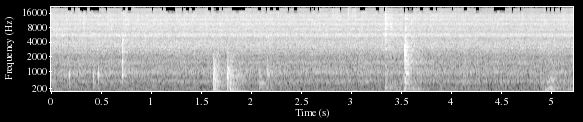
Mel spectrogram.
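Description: Cauliflower sizzles and hisses steadily in a hot pan, holding an even frying hiss throughout, broken by a few sharp clicks and scrapes as the pieces are stirred.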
